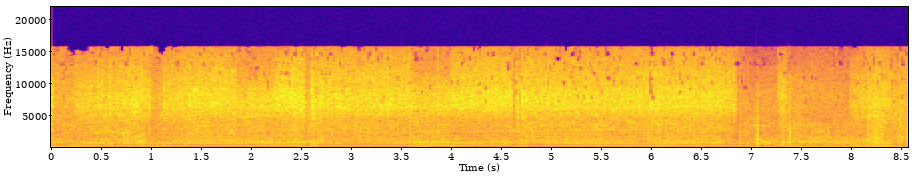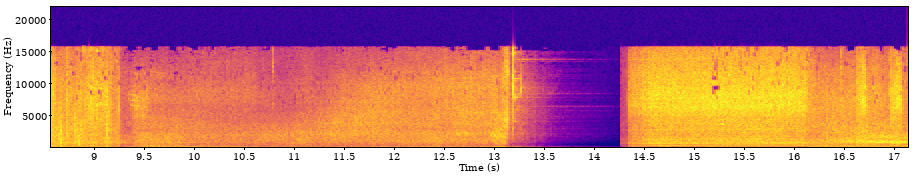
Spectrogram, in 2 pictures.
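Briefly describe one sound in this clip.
A race car engine roars and climbs through the gears.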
